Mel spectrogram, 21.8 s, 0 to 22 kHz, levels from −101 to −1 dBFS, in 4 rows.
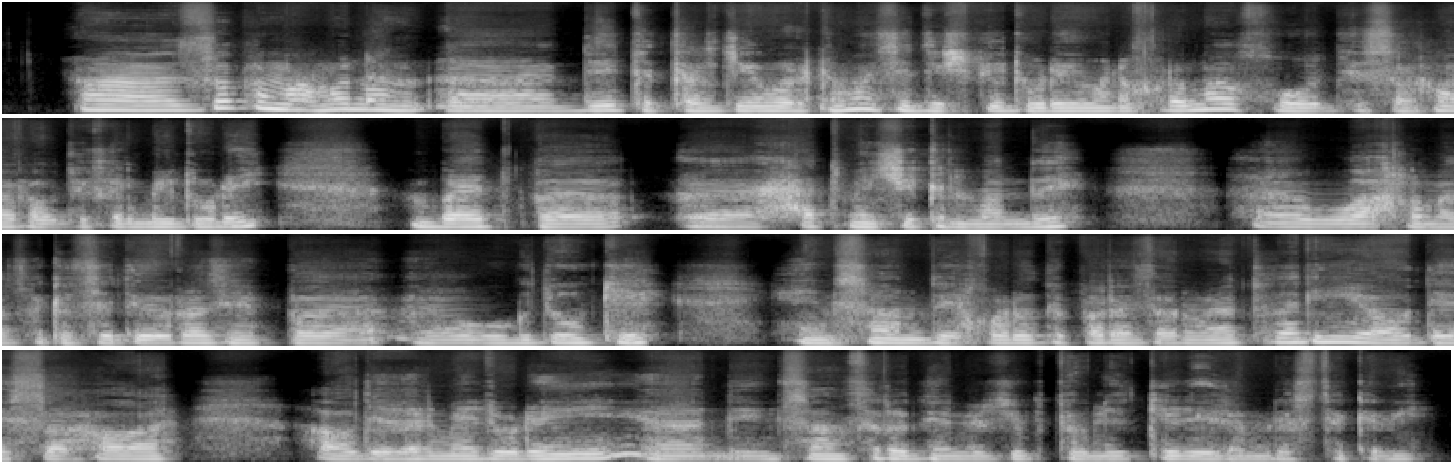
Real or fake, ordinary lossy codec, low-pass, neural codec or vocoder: fake; none; none; codec, 44.1 kHz, 3.4 kbps, Pupu-Codec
